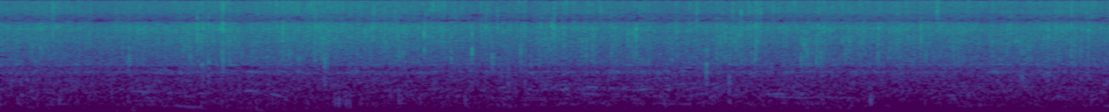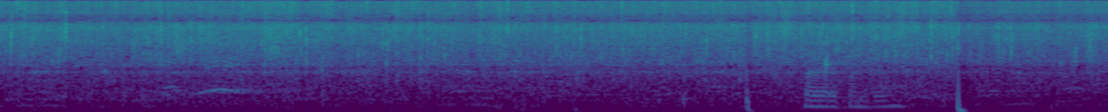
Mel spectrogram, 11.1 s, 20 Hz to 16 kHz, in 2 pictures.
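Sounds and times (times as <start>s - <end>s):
waterfall spray hissing: 0.0s - 11.0s.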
